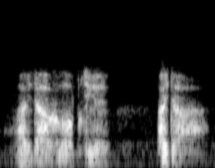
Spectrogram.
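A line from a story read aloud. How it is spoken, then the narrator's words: Old man whispering. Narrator (Ukrainian): шепнув дід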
